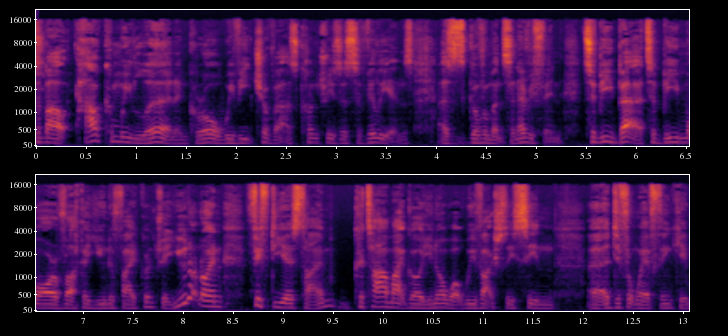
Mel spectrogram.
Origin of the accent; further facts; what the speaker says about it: United Kingdom; I'm from Britain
